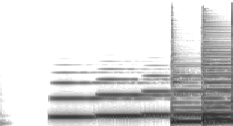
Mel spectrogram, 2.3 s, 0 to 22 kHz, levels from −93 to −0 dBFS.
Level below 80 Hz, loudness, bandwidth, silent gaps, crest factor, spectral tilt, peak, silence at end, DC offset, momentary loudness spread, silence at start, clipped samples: -58 dBFS; -24 LUFS; 17 kHz; none; 16 dB; -7 dB/octave; -6 dBFS; 0 s; under 0.1%; 8 LU; 0.5 s; under 0.1%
